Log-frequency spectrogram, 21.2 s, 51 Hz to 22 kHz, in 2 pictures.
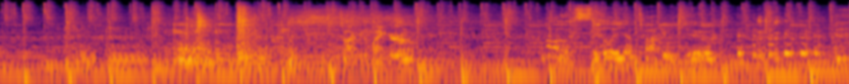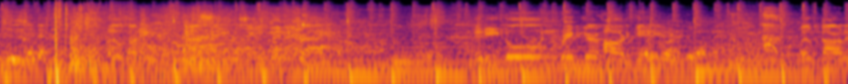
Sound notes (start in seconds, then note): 9.1 men laughing; 11.2 blow thudding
